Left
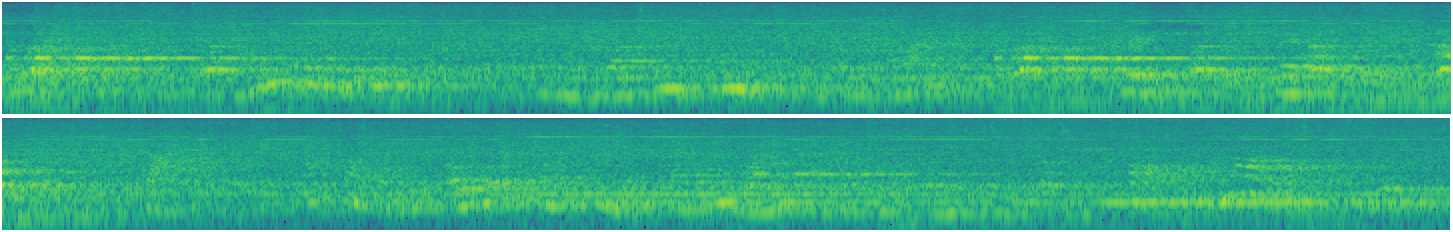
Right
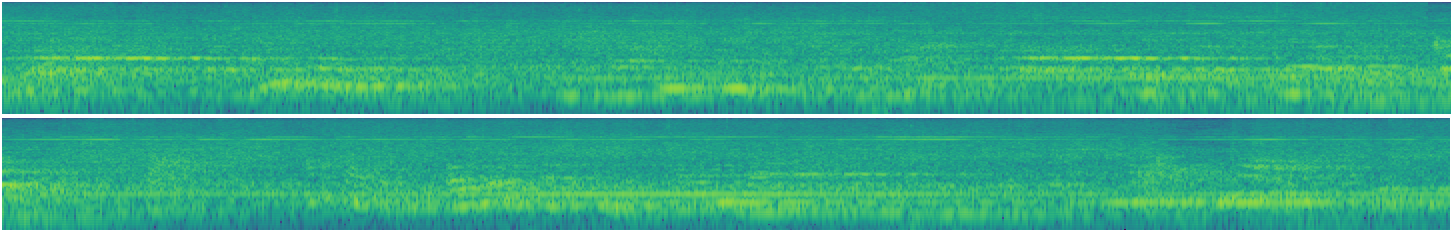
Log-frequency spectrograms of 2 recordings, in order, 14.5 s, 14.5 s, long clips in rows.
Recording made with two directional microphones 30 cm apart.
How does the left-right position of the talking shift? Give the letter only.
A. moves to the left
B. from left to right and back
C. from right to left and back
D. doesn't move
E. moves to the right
B.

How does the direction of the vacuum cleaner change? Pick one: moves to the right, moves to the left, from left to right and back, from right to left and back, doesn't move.
doesn't move.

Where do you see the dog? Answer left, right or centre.
left.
